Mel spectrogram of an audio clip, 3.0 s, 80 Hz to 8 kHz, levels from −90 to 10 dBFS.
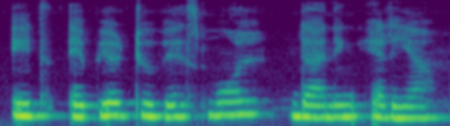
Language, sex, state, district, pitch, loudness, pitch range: English, female, Arunachal Pradesh, Lower Dibang Valley, 250 Hz, -15 LUFS, 235-260 Hz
